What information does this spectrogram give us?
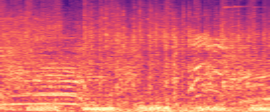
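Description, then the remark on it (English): Several deep, drawn-out cow moos from the killer cows from the future in Robot Chicken repeat back to back, loud, layered over a dense, noisy rumble with crashing clatter mixed in. “On the season premiere of Robot Chicken, killer cows from the future.”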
